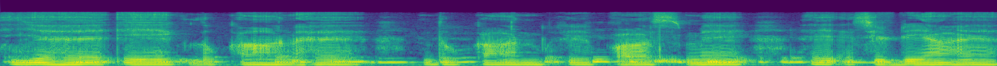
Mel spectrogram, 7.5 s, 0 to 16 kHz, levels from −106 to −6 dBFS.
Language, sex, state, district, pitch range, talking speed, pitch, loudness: Hindi, male, Rajasthan, Jaipur, 90-110 Hz, 90 wpm, 95 Hz, -16 LUFS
